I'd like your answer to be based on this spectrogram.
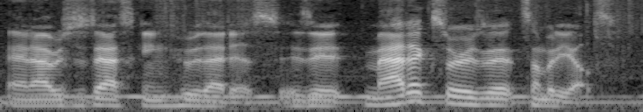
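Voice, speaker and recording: A man's voice: mid-range voice, very fast, background noise. A man running a tabletop role-playing game, narrating and explaining rules off the cuff. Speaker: game master.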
